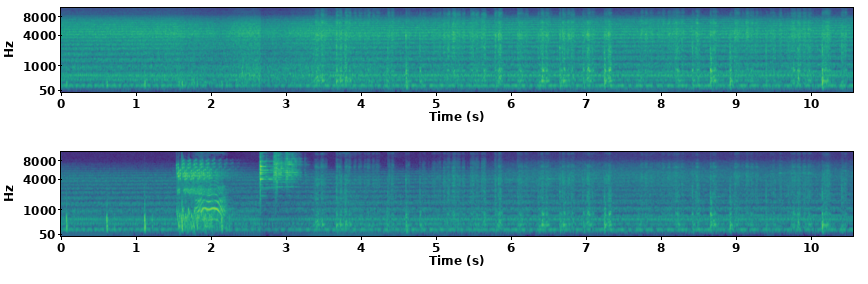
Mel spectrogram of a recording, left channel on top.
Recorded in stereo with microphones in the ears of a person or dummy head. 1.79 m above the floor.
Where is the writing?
30° left (ahead or behind).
